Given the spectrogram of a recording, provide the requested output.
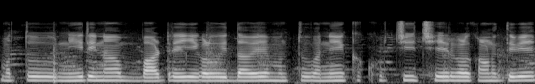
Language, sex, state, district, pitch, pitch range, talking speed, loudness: Kannada, male, Karnataka, Gulbarga, 175 Hz, 175-185 Hz, 110 wpm, -16 LUFS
